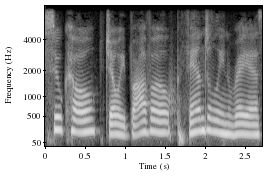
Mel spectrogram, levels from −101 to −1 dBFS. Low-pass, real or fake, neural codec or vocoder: 7.2 kHz; fake; codec, 24 kHz, 0.9 kbps, WavTokenizer, medium speech release version 2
